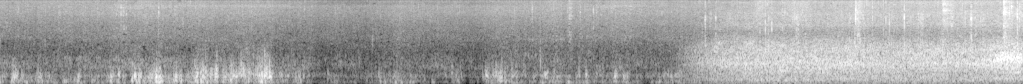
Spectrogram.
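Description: Wind buffeting the microphone in irregular low gusts. About seven seconds in this gives way to a steadier hiss.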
